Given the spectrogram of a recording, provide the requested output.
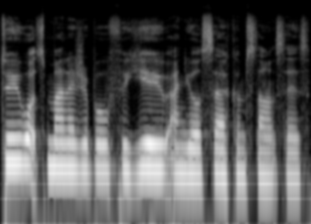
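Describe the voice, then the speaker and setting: A woman with a British accent has a dark, mellow tone and a medium pitch, speaking at a moderate pace on a very clean recording with a silent background. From Jersey, Channel Islands. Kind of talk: live-stream talk with Q&A; scripted podcast intro. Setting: Facebook Live video recording.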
